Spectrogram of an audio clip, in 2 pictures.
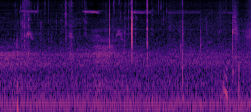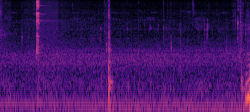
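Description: Quiet background with a few light clicks of a spoon against a ceramic bowl while eating. The sharpest clink comes just before six seconds in, and a duller knock a little after seven seconds.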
